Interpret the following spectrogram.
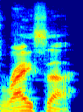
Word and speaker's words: Risa: 22 Raisa and yes I realize it's spelled the same the same as the human name Risa but no this is Raisa as in the planet from Star Trek because we are making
